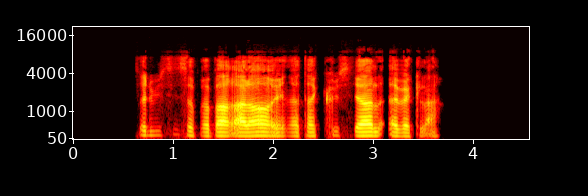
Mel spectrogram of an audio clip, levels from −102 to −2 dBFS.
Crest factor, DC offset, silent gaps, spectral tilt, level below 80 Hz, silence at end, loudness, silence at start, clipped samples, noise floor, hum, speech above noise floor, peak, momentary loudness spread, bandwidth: 22 dB; under 0.1%; none; -4.5 dB/octave; -68 dBFS; 0.95 s; -24 LUFS; 0.65 s; under 0.1%; under -90 dBFS; none; over 65 dB; -4 dBFS; 18 LU; 9.4 kHz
